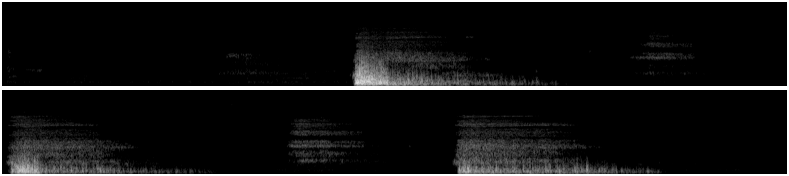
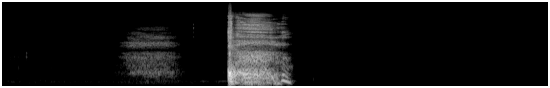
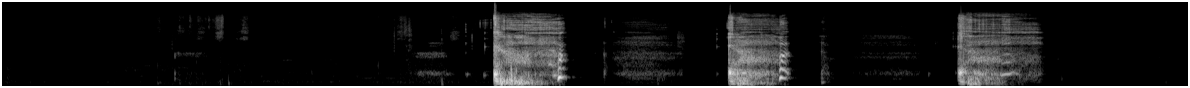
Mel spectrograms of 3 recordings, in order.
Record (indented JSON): {
  "exhalation_length": "15.7 s",
  "exhalation_amplitude": 26770,
  "exhalation_signal_mean_std_ratio": 0.22,
  "cough_length": "5.5 s",
  "cough_amplitude": 32768,
  "cough_signal_mean_std_ratio": 0.24,
  "three_cough_length": "11.9 s",
  "three_cough_amplitude": 32768,
  "three_cough_signal_mean_std_ratio": 0.26,
  "survey_phase": "beta (2021-08-13 to 2022-03-07)",
  "age": "45-64",
  "gender": "Female",
  "wearing_mask": "No",
  "symptom_none": true,
  "smoker_status": "Never smoked",
  "respiratory_condition_asthma": false,
  "respiratory_condition_other": false,
  "recruitment_source": "REACT",
  "submission_delay": "1 day",
  "covid_test_result": "Negative",
  "covid_test_method": "RT-qPCR",
  "influenza_a_test_result": "Negative",
  "influenza_b_test_result": "Negative"
}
